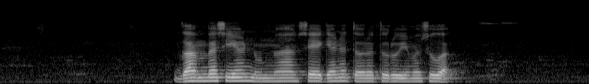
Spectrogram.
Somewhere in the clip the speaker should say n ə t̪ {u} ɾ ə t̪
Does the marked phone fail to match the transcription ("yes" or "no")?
yes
